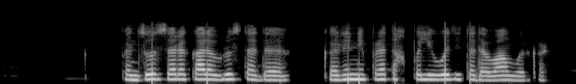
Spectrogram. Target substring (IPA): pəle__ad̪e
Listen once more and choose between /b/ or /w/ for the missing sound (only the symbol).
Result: w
